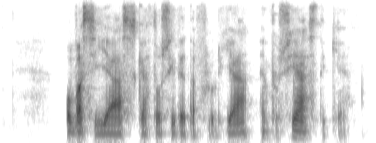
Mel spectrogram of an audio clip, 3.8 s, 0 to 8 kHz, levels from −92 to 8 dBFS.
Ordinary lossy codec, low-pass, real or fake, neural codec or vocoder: Opus, 24 kbps; 7.2 kHz; real; none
